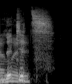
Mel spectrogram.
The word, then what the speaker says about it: Lititz: Yeah, Lititz. – Lititz, Pennsylvania. – L-I-T-I-T-Z. – That's right. I was pronouncing, I had the accent on the second half of the name, which didn't come out quite as well.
